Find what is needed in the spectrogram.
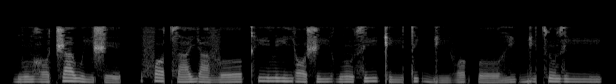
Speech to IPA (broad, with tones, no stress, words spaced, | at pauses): ɡũ˨ɣɔ˨t͡ʃa˦ wi˨ʃɪ˨ | fɔ˦t͡sa˨˦ja˨voː˨˦ kʰi˦li˦ jɔ˦˨ʃiː˦ɡʷũ˦˨ siː˦kʼiː˨ti˦ ɡ͡biː˨βɔ˦ k͡poː˨ɣi˦ ɡ͡bi˦ t͡sũ˦ziː˨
